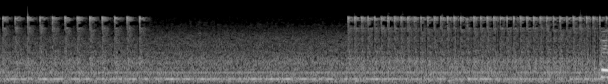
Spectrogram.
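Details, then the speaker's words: Super inductive system (SIS) electromagnetic physical therapy device in manual mode on the knee, three combinations with frequencies 20 and 10, timer set to 1 minute: rapid buzzing pulses over a steady hum, briefly pausing then resuming. "然后这里我们选三个频率，三个组合，直接默认15分钟的话，我们现在操作的话就调1分钟，按开始启动就行了。"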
